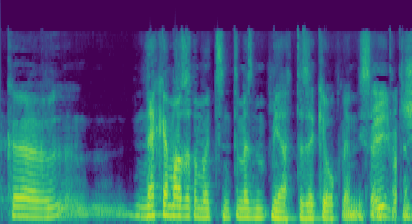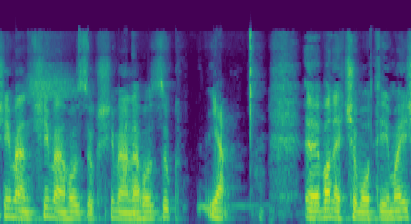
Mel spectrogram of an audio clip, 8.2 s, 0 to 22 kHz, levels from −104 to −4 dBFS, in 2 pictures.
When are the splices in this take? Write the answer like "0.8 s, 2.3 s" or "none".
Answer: 1.9 s, 2.7 s, 3.4 s, 3.9 s, 6.0 s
